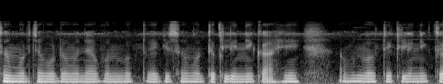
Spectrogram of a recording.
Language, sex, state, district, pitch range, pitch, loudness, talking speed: Marathi, male, Maharashtra, Aurangabad, 125-130 Hz, 130 Hz, -17 LUFS, 175 wpm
